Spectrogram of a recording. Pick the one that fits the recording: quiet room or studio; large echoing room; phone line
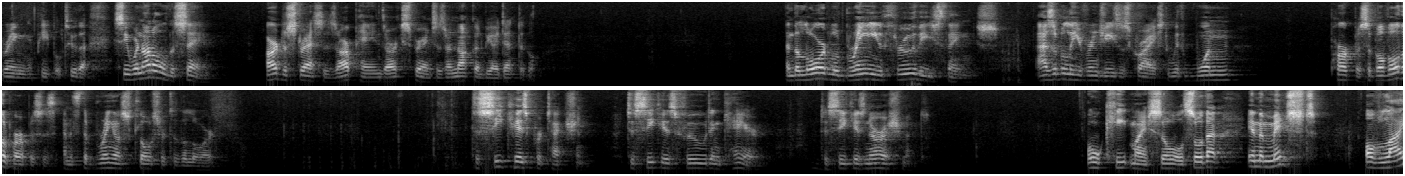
large echoing room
